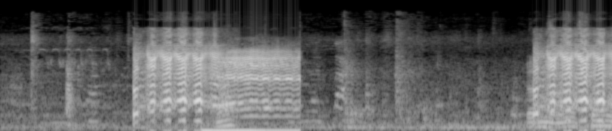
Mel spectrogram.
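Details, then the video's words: A goat bleats in a long, quavering, nasal call lasting over a second. After a pause with low background murmur, another bleat starts near the end. "Suara Kambing, Bunyi Kambing, mbek mbek"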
